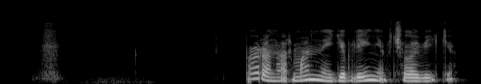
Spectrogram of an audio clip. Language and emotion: Russian, neutral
